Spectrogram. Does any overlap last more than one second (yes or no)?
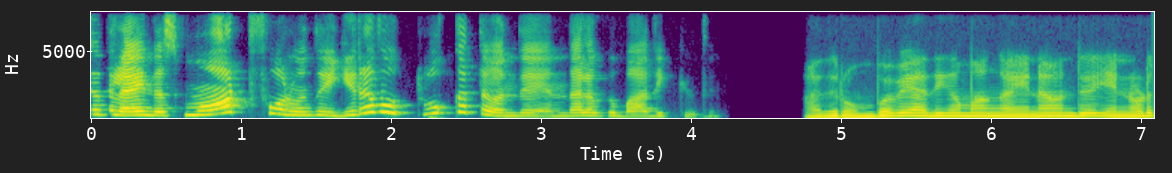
no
